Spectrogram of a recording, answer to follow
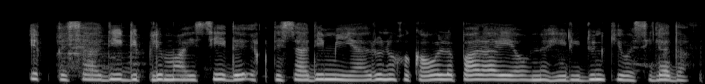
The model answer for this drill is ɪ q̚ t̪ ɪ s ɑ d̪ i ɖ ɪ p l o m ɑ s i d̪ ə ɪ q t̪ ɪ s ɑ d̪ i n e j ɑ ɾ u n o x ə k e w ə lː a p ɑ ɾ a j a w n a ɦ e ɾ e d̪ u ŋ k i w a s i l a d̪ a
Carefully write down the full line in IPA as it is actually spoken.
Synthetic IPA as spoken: ɪ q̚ t̪ ɪ s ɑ d̪ i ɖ ɪ p l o m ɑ s i d̪ ə ɪ q t̪ ɪ s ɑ d̪ i m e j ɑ ɾ u n o x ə k a w ə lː a p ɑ ɾ a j a w n a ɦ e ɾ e d̪ u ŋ k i w a s i l a d̪ a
